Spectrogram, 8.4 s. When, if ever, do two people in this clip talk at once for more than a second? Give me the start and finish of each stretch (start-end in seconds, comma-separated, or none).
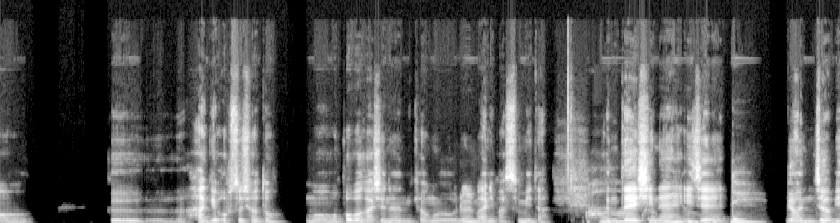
6.0-7.3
